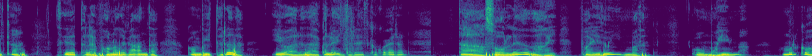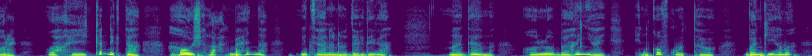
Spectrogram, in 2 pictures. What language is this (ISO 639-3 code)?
som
